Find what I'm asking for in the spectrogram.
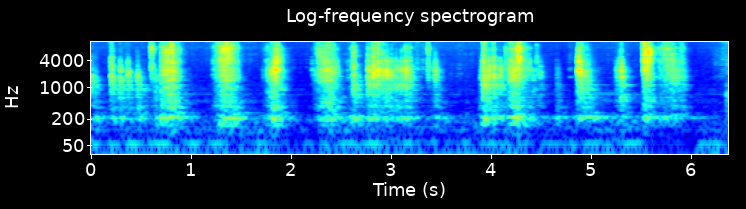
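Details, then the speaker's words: Worn backup transmission on a derby mower after the event, loose plate and set screw, bent shifter: irregular harsh ratcheting clicks and gear grinding while forcing shifts, whining earlier, first gear not engaging; damaged transmission. "it's bad my ship is all bent so I'm fighting it as you can tell I'm fighting gears"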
